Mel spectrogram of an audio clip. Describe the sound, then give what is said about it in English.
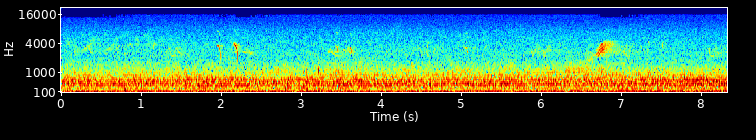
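A few brief, faint chittering calls from a pair of birds, a female going down joined by a chittering male, pop out at irregular moments over a loud, steady rushing background noise; no one speaks. “There's a female going down. Joined by a chittering male. Pair birds going down.”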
